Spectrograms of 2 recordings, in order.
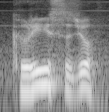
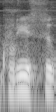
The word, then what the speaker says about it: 그리스: 이게 뭐냐면 굴이 있습니다 그리스죠 일본식 발음 구리스 그리스 그게 전에 내려와서 지금도 구리스라고 하는데 그리스가 맞아요 greas인가 뭐 요 그리스도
